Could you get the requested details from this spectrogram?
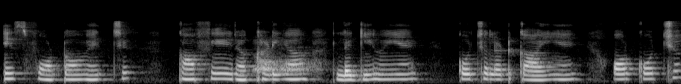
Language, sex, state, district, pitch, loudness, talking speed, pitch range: Hindi, female, Punjab, Kapurthala, 235 Hz, -19 LUFS, 115 wpm, 230-255 Hz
